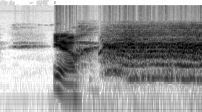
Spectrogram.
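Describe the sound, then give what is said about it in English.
A horse neighs: one loud, long, shrill whinny that breaks out after a brief faint sound, then settles into a sustained, wavering, high-pitched cry. “Jesus, that horse is not happy.”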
